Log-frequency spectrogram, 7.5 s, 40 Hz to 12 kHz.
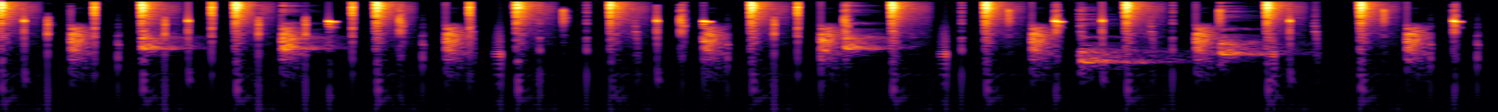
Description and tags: minimal glitchy loop nokick 128bpm
128bpm minimal/microhouse glitchy drumloop
128bpm, drum, drumloop, drums, electro, glitch, grain, grains, house, idm, loop, microhouse, minimal, percussion, techno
